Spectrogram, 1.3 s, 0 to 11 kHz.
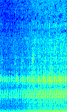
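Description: A Kubota L4018SP 40-horsepower tractor engine revs at around 2,000 to 2,500 rpm, a steady, close, pulsing diesel drone that swells slightly louder partway through.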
